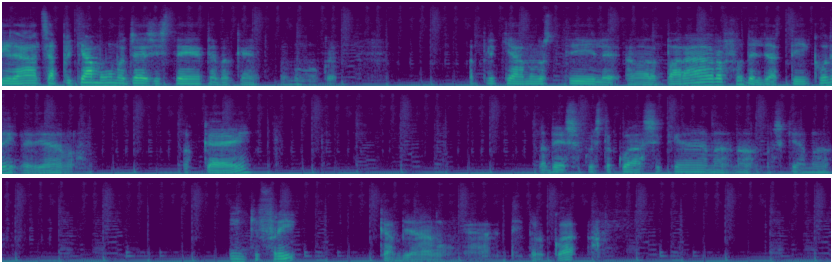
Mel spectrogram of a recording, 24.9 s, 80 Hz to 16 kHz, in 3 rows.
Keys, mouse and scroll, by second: 2.5 click, 4.3 click, 6.0 click, 7.3 click, 11.6 scroll up 4, 12.8 click, 15.6 click, 15.9 click, 16.7 click, 20.0 click, 20.2 click, 21.0-22.6 drag, 23.7 click, 24.5-24.8 scroll down 6.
